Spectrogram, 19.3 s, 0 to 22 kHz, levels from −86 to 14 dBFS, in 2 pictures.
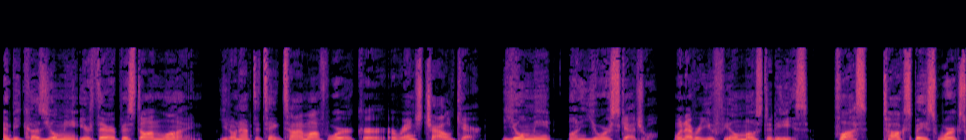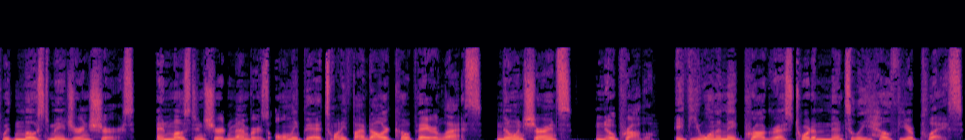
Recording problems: none

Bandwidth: 14.5 kHz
